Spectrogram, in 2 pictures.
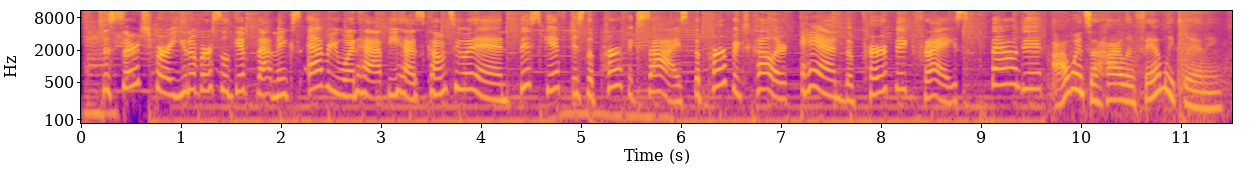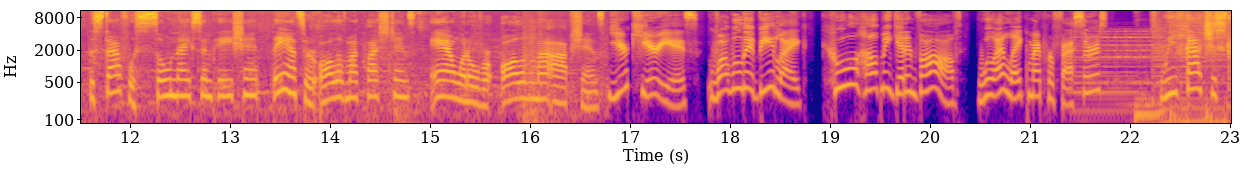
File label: North American Female VO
